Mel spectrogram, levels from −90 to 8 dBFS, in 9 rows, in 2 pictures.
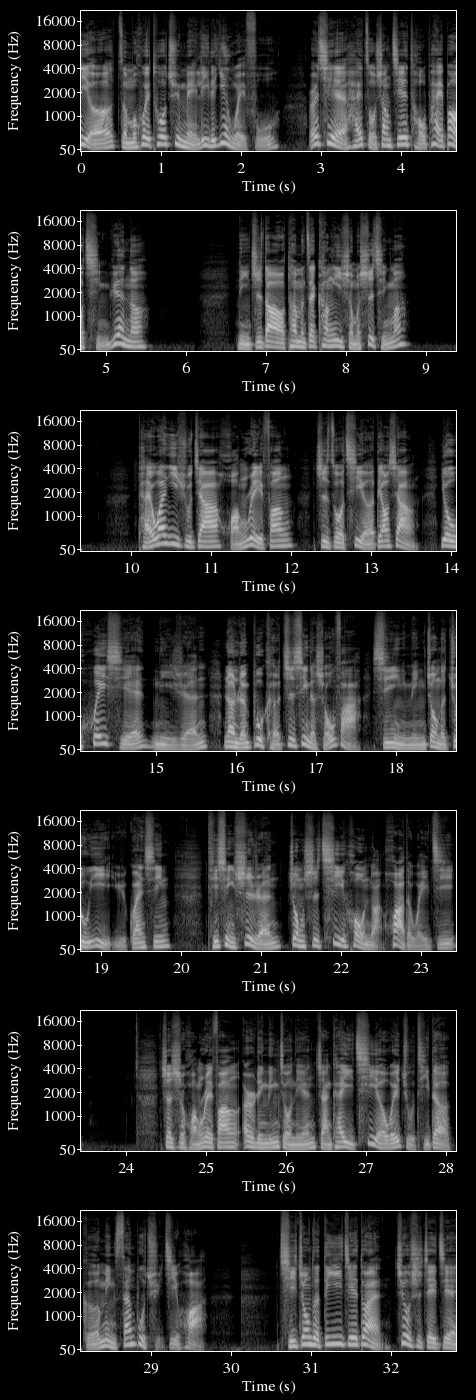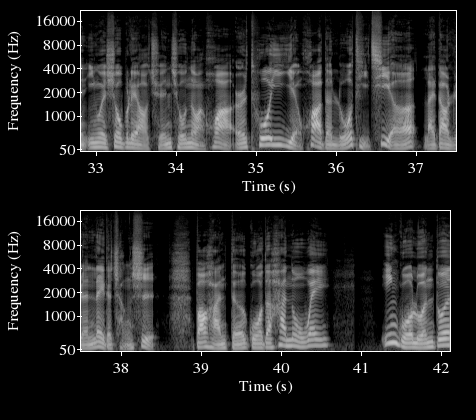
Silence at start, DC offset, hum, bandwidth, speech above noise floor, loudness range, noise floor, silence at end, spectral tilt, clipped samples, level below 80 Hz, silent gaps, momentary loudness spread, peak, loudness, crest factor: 0 s; under 0.1%; none; over 20 kHz; 48 dB; 2 LU; -72 dBFS; 0 s; -4 dB/octave; under 0.1%; -64 dBFS; none; 8 LU; -6 dBFS; -24 LUFS; 20 dB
